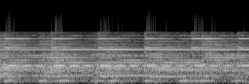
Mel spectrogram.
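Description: Aarti music with bells ringing continuously over a steady beat of about three pulses a second, and short sharp high clashes scattered through it.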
